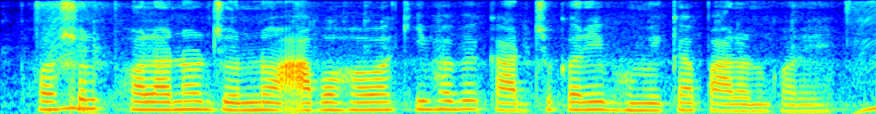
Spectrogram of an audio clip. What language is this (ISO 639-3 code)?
ben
